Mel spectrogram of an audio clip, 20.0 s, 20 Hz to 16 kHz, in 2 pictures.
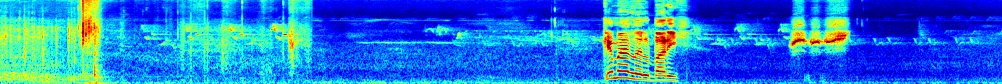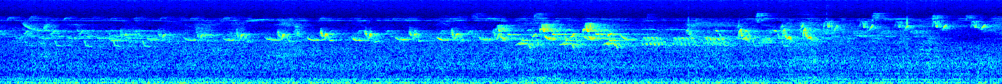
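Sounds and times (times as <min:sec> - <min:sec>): wild birds chirping: 0:00.0 - 0:20.0.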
